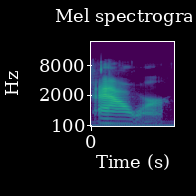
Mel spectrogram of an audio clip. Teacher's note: when you say hour, you don't hear the H. The H is silent. You actually hear a vowel sound, ow, a soft sound.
